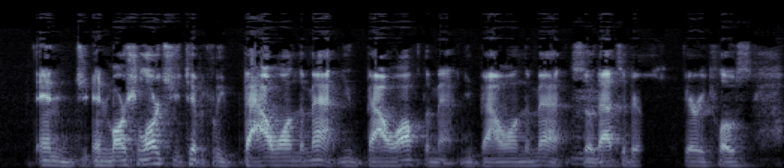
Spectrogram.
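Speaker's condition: Cleft lip and palate; surgically repaired

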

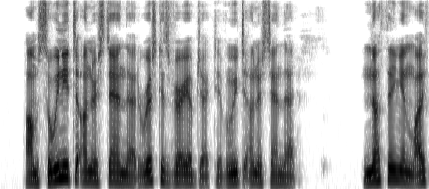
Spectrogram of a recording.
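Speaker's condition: No condition

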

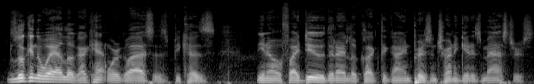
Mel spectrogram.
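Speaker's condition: No condition

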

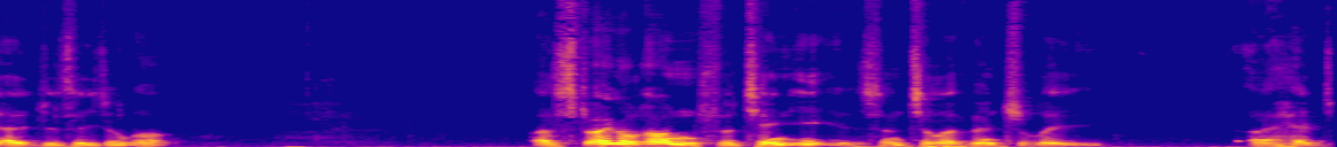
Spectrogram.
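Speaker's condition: Dystonia and cerebral palsy; adult dystonia pulling neck backwards

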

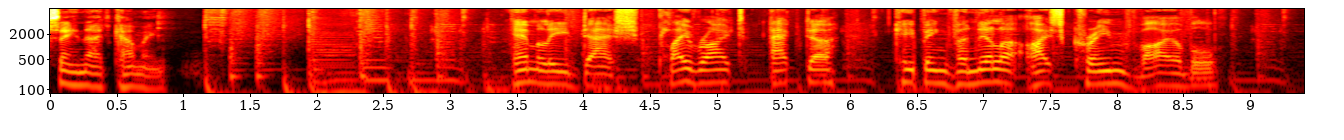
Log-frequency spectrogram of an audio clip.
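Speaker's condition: No condition

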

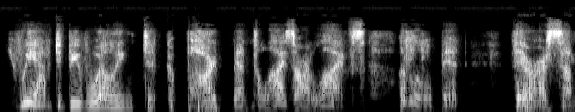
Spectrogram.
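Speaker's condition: Spasmodic dysphonia; sounds like Marilyn Monroe

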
